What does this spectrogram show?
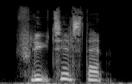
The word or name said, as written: flytilstand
